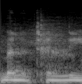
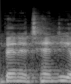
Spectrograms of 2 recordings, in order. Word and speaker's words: Benintendi: Benintendi.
